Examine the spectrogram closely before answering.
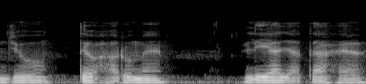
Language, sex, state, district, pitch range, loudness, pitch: Hindi, male, Chhattisgarh, Kabirdham, 85-95 Hz, -17 LUFS, 90 Hz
